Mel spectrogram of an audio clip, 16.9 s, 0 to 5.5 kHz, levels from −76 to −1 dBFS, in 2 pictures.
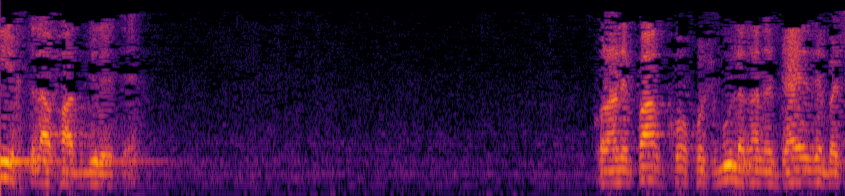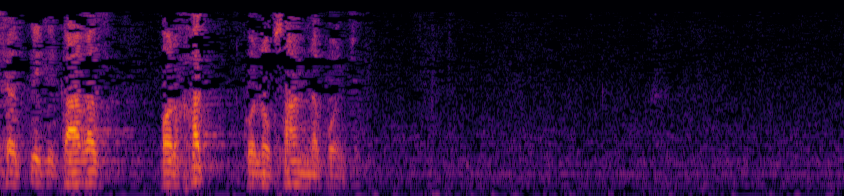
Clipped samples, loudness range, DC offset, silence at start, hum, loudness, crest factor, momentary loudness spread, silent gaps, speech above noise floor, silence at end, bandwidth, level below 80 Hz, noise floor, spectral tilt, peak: under 0.1%; 12 LU; under 0.1%; 0 s; 50 Hz at -60 dBFS; -25 LUFS; 22 dB; 17 LU; none; 30 dB; 4.85 s; 5 kHz; -66 dBFS; -54 dBFS; -7.5 dB/octave; -6 dBFS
